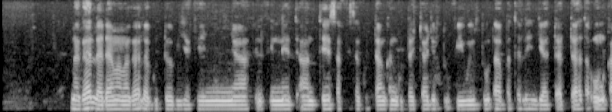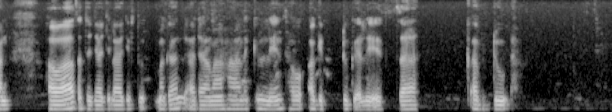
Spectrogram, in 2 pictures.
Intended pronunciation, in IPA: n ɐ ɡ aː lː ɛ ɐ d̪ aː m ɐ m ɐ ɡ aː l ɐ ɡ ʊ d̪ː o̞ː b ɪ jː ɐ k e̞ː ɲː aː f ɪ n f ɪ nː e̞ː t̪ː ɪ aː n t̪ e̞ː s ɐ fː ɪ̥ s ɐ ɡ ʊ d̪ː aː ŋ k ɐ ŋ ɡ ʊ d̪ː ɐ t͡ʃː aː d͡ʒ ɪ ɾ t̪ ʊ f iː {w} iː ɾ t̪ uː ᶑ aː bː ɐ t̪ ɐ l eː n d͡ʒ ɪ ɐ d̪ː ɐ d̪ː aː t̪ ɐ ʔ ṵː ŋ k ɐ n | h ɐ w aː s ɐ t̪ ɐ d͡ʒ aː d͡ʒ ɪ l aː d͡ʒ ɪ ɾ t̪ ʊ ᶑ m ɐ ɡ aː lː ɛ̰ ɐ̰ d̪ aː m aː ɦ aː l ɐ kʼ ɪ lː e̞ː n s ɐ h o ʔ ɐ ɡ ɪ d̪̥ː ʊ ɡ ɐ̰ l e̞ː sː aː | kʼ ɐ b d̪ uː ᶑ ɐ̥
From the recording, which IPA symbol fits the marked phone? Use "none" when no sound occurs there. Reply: w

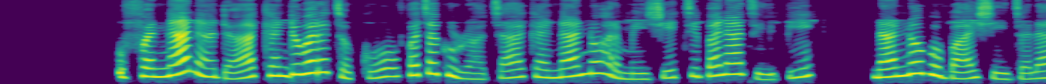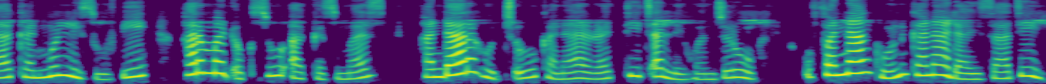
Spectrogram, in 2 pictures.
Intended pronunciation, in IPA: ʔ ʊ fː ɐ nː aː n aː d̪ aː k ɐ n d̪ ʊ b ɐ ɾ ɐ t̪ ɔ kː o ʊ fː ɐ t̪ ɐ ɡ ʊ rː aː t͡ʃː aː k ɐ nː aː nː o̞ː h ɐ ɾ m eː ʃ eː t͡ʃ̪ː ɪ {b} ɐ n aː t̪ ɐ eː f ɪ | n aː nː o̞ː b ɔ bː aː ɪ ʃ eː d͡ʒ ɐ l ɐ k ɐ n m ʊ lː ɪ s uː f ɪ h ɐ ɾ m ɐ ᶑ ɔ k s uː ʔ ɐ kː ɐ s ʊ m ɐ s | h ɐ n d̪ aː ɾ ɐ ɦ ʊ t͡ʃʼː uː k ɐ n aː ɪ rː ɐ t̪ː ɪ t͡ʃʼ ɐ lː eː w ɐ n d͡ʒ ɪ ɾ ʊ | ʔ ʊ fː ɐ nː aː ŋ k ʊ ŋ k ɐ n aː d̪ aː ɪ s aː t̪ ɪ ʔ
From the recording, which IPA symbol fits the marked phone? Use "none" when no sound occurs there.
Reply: b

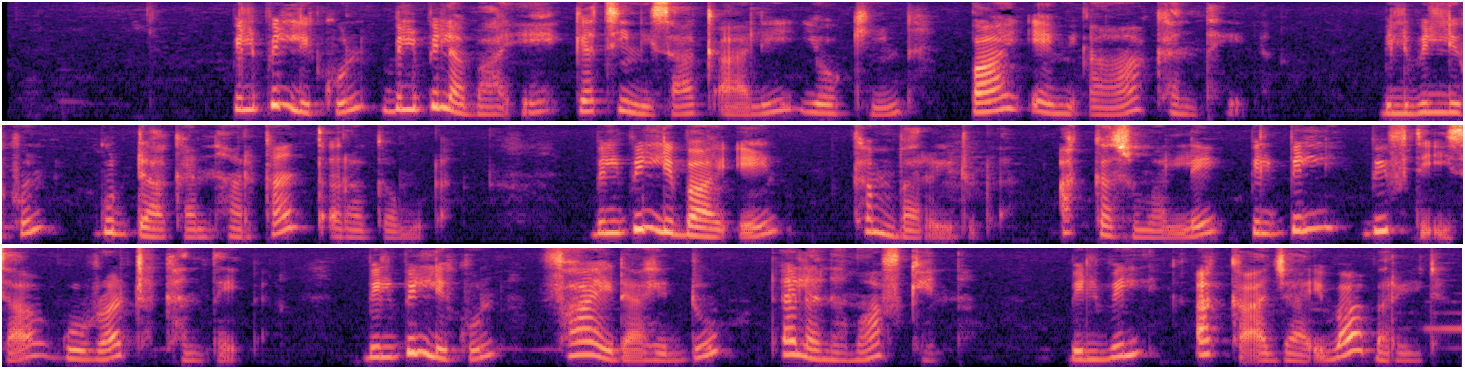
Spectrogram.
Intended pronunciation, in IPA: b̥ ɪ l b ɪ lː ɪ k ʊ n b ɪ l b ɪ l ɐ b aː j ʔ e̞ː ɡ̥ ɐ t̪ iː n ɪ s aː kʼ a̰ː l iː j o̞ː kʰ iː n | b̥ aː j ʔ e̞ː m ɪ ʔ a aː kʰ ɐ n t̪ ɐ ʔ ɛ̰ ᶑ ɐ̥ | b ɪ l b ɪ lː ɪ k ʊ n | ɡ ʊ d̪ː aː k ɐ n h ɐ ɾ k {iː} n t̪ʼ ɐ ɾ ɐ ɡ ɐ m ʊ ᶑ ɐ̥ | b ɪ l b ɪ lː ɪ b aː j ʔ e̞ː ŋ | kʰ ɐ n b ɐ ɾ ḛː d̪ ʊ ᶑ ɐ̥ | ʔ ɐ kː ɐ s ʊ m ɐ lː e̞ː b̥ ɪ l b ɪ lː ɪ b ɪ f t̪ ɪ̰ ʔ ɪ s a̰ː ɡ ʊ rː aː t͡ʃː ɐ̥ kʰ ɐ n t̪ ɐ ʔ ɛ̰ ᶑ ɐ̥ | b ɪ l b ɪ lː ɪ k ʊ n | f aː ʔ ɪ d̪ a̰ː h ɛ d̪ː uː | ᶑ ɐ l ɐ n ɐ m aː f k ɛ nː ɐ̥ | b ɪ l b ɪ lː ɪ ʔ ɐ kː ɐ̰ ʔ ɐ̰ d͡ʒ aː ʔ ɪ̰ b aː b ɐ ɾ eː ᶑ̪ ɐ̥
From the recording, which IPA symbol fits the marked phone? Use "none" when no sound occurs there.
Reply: aː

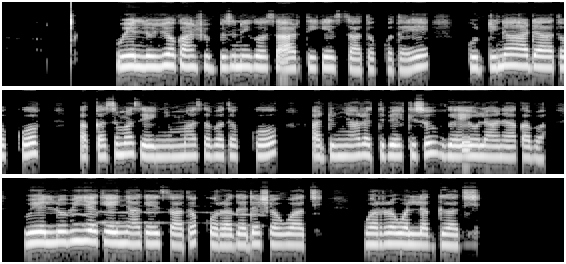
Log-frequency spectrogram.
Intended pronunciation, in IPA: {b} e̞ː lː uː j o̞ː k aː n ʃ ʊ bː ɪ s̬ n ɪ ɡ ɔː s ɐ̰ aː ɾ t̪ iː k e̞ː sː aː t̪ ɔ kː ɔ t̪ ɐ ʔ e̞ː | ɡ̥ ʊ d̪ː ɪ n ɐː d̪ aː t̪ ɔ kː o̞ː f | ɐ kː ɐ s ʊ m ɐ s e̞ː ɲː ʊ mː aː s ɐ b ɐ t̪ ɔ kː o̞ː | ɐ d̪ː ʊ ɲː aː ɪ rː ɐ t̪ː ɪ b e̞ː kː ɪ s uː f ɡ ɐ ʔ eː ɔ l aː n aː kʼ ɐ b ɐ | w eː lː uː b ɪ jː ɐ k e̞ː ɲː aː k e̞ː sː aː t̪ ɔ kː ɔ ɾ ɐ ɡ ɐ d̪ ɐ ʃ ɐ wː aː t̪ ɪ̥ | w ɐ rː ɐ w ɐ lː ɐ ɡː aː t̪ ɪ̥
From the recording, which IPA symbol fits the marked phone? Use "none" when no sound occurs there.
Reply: w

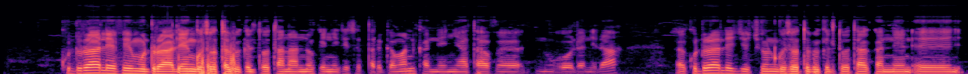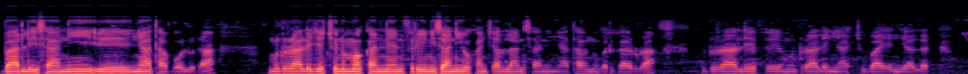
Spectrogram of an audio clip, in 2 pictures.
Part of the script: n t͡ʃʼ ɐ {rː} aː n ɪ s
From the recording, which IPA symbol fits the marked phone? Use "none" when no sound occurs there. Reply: lː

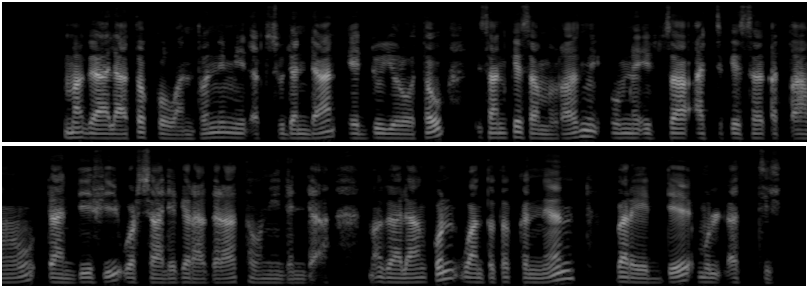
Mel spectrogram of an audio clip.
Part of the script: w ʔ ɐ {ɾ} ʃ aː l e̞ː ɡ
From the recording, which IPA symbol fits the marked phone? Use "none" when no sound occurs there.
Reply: ɾ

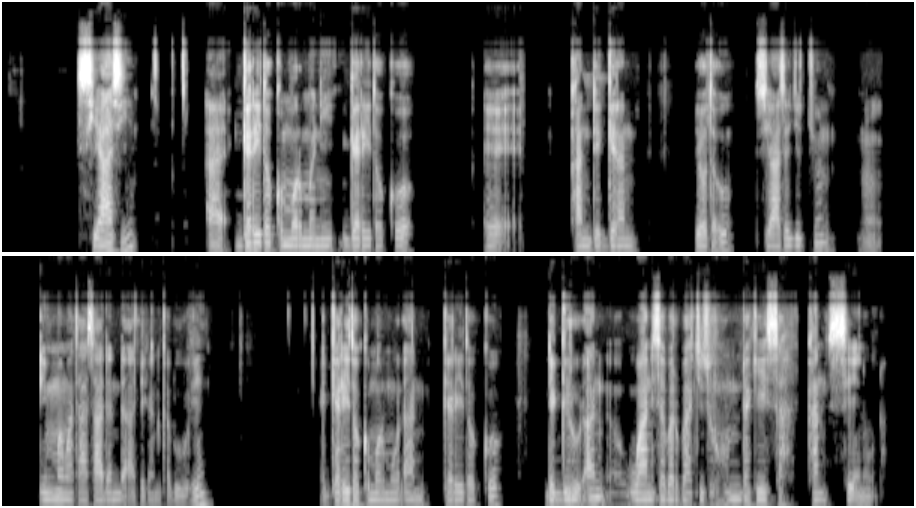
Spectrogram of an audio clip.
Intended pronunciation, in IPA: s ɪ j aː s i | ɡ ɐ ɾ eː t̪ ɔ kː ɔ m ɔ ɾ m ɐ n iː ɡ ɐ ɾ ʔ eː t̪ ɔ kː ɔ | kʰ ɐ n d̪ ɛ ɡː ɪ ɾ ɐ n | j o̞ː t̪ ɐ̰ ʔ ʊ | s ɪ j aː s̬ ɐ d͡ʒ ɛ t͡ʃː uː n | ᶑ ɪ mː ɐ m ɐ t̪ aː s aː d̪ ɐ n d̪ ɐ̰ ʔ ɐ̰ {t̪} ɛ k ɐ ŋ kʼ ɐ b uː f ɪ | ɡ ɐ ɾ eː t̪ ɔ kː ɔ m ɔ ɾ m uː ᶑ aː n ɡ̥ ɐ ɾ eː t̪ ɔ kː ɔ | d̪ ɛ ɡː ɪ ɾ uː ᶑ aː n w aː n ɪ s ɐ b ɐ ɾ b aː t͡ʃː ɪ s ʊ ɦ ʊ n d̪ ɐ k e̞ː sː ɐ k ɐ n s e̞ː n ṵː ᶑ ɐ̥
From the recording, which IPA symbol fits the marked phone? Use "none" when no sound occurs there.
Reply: t̪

